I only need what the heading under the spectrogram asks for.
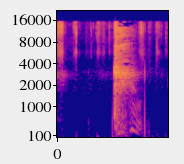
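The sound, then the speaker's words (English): A single sharp human sneeze bursts out, a quick explosive blast of breathy noise that fades within half a second against a quiet background. “Excuse me. Mid-podcast sneeze.”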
